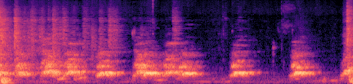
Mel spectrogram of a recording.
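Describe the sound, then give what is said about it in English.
Three dogs upstairs bark at someone they see outside, a steady series of loud barks, roughly eight in quick succession with brief pauses between them, and no voices are heard. “The dogs are smoking.”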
